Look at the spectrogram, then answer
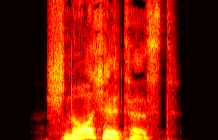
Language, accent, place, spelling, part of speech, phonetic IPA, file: German, Germany, Berlin, schnorcheltest, verb, [ˈʃnɔʁçl̩təst], De-schnorcheltest.ogg
- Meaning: inflection of schnorcheln: 1. second-person singular preterite 2. second-person singular subjunctive II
